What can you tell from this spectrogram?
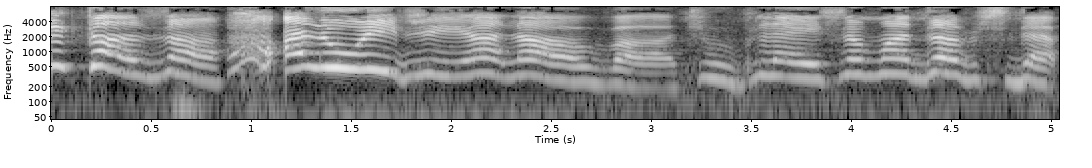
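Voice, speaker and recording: This put-on character voice is extremely high and very slow. There are hardly any pauses. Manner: cheerful, excited.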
